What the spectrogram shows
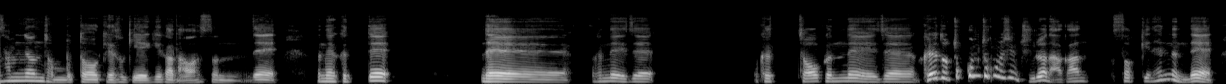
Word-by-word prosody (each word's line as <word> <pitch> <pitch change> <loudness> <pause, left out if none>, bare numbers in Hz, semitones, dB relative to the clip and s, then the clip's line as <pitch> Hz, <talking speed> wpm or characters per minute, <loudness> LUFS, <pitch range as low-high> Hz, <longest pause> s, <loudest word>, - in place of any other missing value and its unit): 3 165 +3 -3
년 170 -1 +1
전부터 110 -2 0
계속 110 0 -6
얘기가 105 +2 +1
나왔었는데 115 - -3 0.4
근데 140 0 +1
그때 145 +6 +3 0.9
네. 120 -5 +5 0.2
근데 145 +2 -2
이제 130 0 -2 1.1
그쵸? 140 +1 -2
근데 145 -3 -1
이제 125 0 -1
그래도 275 +5 +4
쪼끔 405 -1 0
쪼끔씩 345 - -1
줄여나갔었긴 150 -3 -4
했는데 185 - +1
140 Hz, 225 characters per minute, -23 LUFS, 115-165 Hz, 1.1 s, 네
